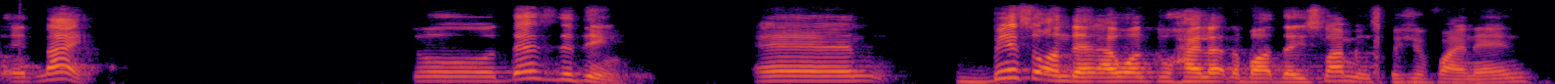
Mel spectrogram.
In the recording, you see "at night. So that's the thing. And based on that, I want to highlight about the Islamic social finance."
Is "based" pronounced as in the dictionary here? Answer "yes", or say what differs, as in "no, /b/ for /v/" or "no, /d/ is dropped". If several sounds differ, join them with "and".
yes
